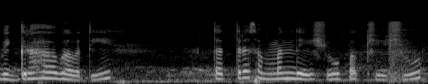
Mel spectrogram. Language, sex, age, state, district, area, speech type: Sanskrit, female, 18-30, Andhra Pradesh, Eluru, rural, spontaneous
